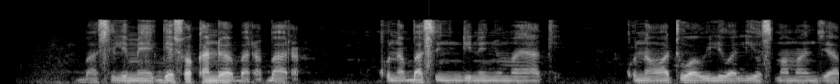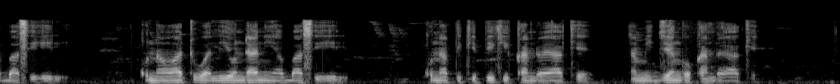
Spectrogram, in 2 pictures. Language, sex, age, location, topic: Swahili, male, 25-35, Nairobi, government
